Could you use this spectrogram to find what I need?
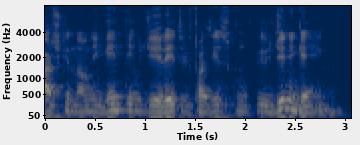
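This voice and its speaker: At a medium pitch with ordinary pitch variation, a man uses an ordinary speaking voice. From Brazil. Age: 60s. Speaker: pastor. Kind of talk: podcast discussion. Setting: studio table.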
